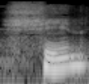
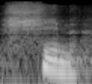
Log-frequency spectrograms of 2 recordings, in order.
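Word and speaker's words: شين: on la prononce normalement Shin, Shin. Qu'est-ce qu'on va faire? On va prendre la langue, hein, le milieu de la langue à peu près, et on va venir le coller sur le palais.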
